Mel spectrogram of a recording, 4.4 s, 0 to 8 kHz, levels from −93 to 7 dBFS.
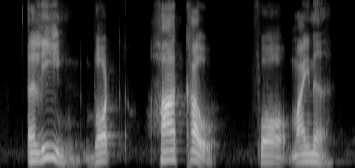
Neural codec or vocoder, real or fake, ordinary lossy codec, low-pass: codec, 16 kHz, 4 kbps, X-Codec, HuBERT features, trained on general audio; fake; none; none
